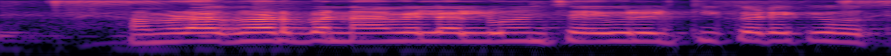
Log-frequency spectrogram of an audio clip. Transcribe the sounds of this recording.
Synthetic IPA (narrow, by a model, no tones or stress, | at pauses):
həmɾaɡʱəɾbənaβelaluənt͡ʃaɦiolelkikəɾekeɦot̪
